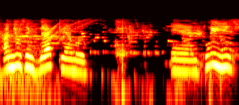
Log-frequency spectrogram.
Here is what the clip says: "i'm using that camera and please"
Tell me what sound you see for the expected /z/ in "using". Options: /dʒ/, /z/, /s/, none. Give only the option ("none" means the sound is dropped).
/z/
